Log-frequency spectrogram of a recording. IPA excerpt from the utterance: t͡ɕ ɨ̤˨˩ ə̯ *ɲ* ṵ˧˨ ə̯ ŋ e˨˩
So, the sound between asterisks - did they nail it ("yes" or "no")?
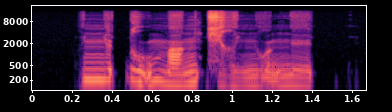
yes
